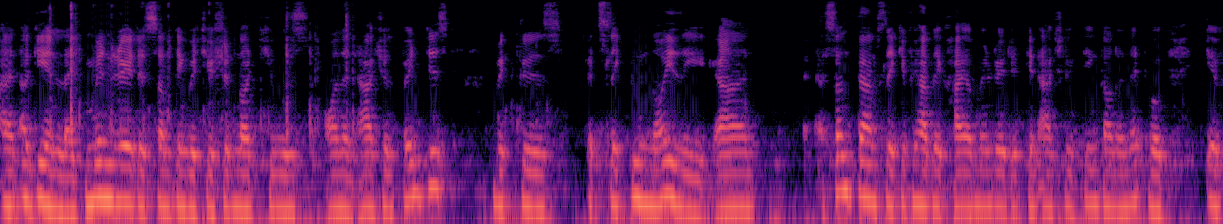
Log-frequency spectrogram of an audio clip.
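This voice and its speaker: The tone is dark and mellow, with vocal fry. Intonation stays fairly even at a moderate pace. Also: woman. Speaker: hacking tutorial streamer. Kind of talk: live tutorial. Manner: casual, filler-heavy.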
